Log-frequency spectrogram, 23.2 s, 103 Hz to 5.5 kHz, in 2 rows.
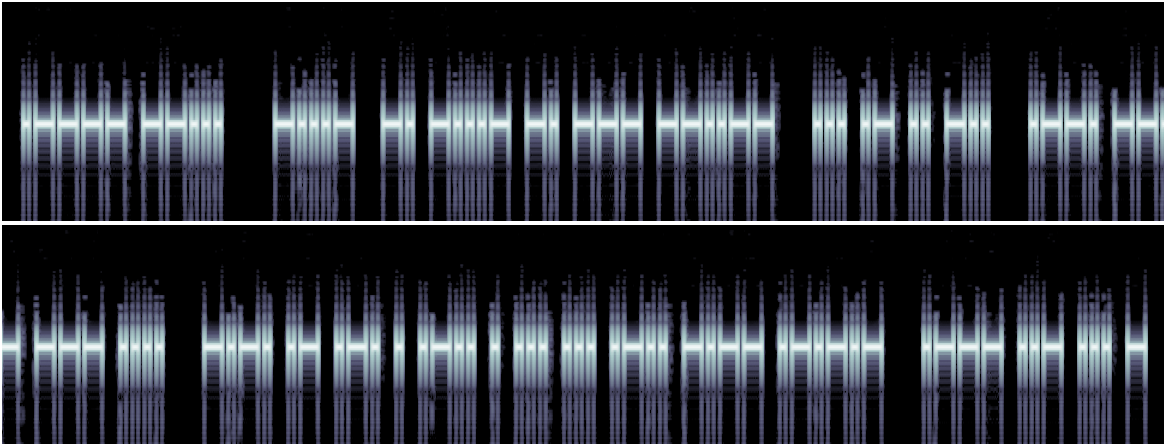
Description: Morse code, heard as a keyed tone, about 20 wpm, 600 Hz. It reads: 17 <BT> N<BT>NO, SAID POOH CARELESSLY. JUST
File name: cw-books / winnie-the-pooh / winnie-20wpm-page-0017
